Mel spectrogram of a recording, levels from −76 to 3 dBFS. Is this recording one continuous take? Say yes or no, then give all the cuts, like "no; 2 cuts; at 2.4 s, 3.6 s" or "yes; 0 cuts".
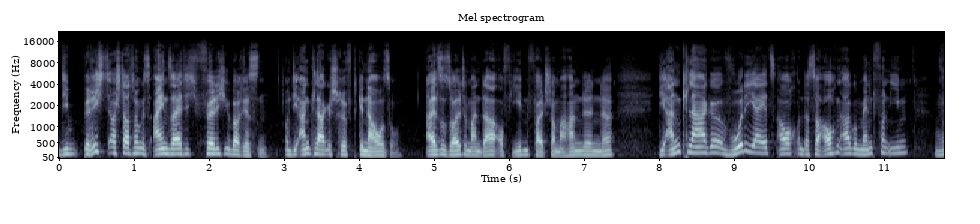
yes; 0 cuts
